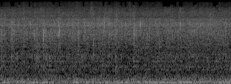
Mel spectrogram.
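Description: Tomatoes frying in a pan with salt and turmeric for a tadka, giving a steady, close, even sizzle with no pauses and no talking.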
